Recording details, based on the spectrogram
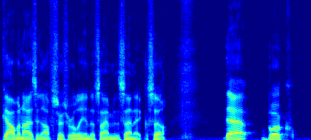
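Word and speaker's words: Simon Sinek: it's over on my my bookshelf over there Simon synic I hope I'm pronouncing his name correctly yeah and yes you are he's a I know my chief galvanizing officer is really into Simon senic so that book Not only was it a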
